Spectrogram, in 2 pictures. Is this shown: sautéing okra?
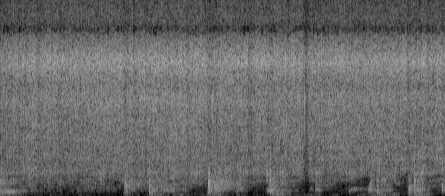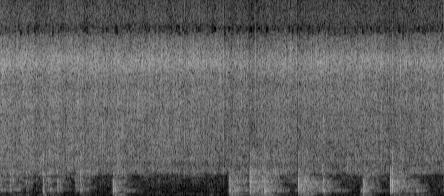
yes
